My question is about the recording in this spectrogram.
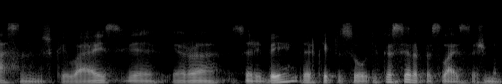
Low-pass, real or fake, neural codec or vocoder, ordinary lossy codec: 7.2 kHz; fake; codec, 16 kHz in and 24 kHz out, 0.9 kbps, LongCat-Audio-Codec, fine tuned four codebook decoder; Opus, 24 kbps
